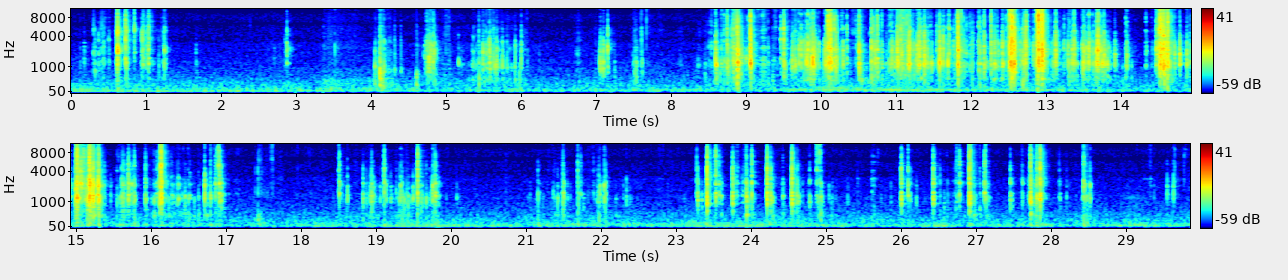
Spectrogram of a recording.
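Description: Quick plastic clicks, taps and scratches of a small makeup applicator scraping eyeshadow out of a plastic toy makeup palette. They come in scattered bursts, with a long dense run about a third of the way in and another near the end.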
